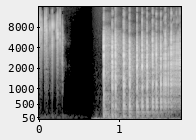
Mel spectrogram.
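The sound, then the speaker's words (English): A die with six games marked on it rattles briefly, then after a short pause it tumbles and clatters across a hard surface in a quick series of sharp clicks that slowly settle, fairly loud, with no voices. “So Lisa, do you want to roll that dice? Here it goes.”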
